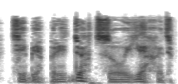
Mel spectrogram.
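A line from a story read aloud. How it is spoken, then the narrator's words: Whispering. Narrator (Russian): прошептала она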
